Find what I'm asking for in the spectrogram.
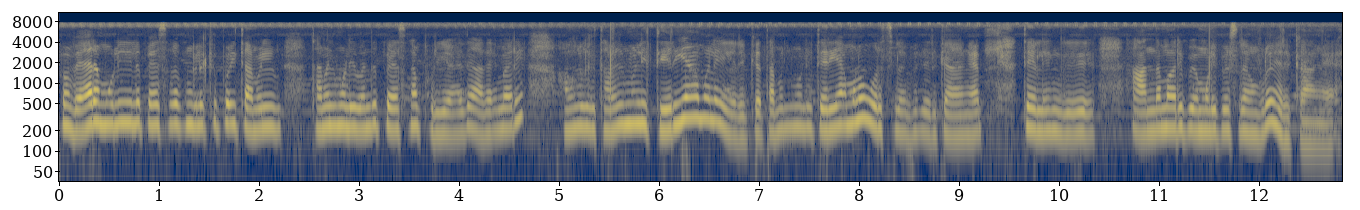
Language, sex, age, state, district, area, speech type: Tamil, female, 18-30, Tamil Nadu, Thoothukudi, rural, spontaneous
